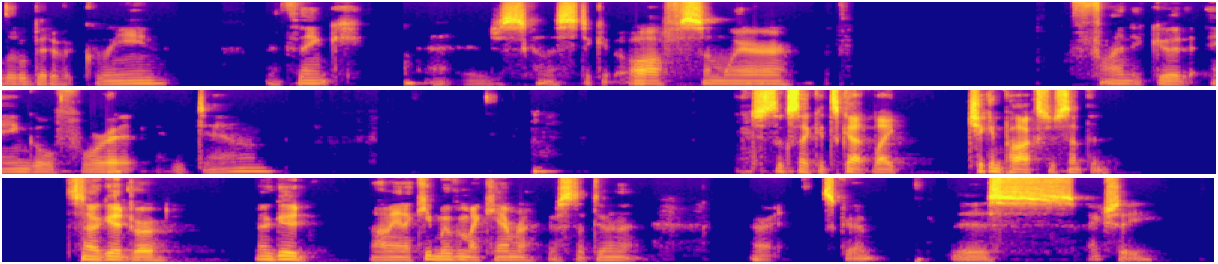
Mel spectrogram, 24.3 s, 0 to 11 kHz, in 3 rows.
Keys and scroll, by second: 2.0 g, 3.1 g, 5.3 g, 5.7 x, 9.0 g, 21.4 x, 22.2 Escape.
